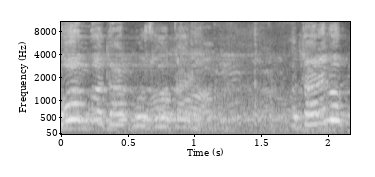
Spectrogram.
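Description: Men's voices: speech over a microphone with chatter from others around it.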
